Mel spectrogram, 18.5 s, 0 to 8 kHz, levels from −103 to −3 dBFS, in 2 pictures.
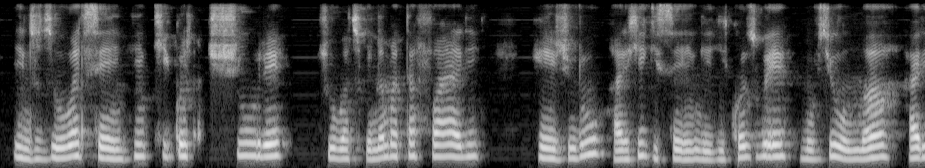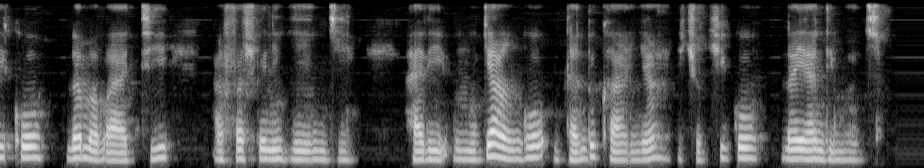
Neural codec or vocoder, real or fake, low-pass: vocoder, 22.05 kHz, 80 mel bands, HiFi-GAN; fake; 7.2 kHz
